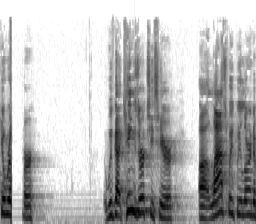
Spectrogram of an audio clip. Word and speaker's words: Xerxes: But all those X's together, it's King Xerxes.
